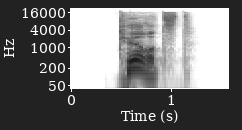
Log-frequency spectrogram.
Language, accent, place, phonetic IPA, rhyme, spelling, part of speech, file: German, Germany, Berlin, [kʏʁt͡st], -ʏʁt͡st, kürzt, verb, De-kürzt.ogg
- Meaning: inflection of kürzen: 1. second/third-person singular present 2. second-person plural present 3. plural imperative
